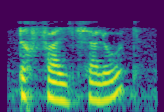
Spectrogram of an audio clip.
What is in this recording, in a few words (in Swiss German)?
"faldsalat", Alsace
